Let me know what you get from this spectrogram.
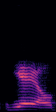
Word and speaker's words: Yael: Well, I will say my middle name is Yale, but it's spelled Y-A-E-L, like Yael.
